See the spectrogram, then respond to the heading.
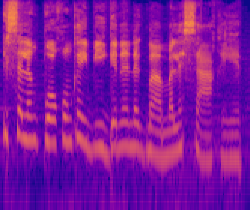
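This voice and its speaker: A woman's voice: mid-range voice, expressive, quick pace, pushed and bright, faint music behind. A woman playing an outspoken, caring young friend in an earnest radio drama style. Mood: indignant. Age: young adult. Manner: earnest, emphatic, polite yet confrontational.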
